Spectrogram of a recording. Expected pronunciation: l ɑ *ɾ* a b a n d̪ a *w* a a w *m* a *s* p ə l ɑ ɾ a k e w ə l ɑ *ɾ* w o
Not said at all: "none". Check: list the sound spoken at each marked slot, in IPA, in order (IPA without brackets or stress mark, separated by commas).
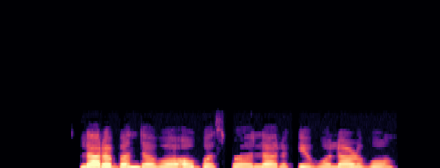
ɾ, w, b, s, ɽ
